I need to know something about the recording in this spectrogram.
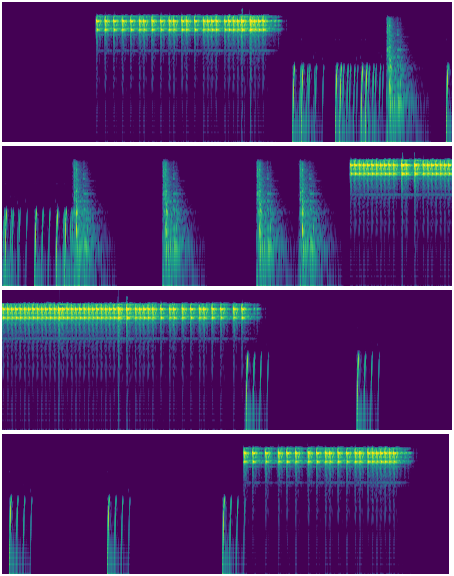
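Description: Bright chiming game sounds ring out as coins are collected.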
